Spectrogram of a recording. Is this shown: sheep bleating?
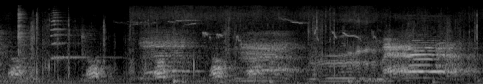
yes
